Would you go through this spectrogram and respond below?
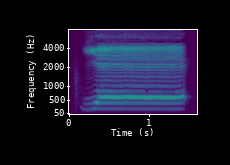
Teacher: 시작은 예였으나 끝은 에입니다. 그래서 이중모음이라고 하는 겁니다.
